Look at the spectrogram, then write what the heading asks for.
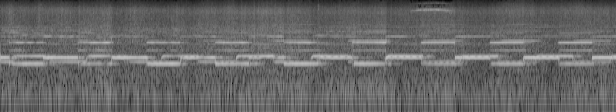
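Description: Railway level-crossing warning alarm sounding continuously, a two-tone electronic chime steadily alternating between a higher and a lower note, which signals that a train is approaching. Underneath it, the low, steady rumble of motorcycles and cars idling at the crossing.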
